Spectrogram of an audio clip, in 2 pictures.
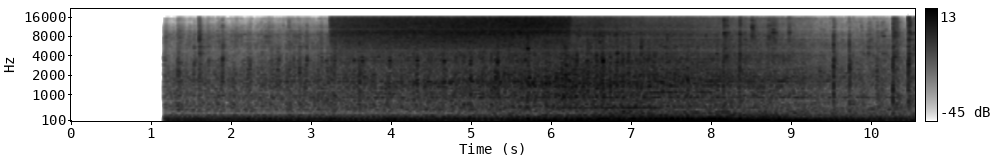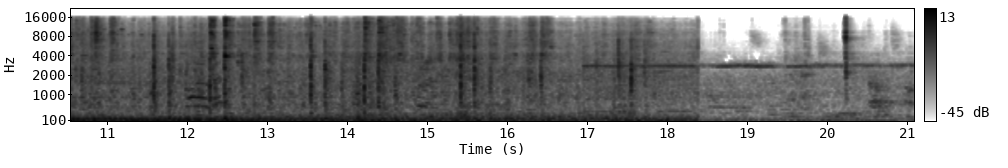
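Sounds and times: miniature train engine humming: 0:01.2 - 0:18.4
hiss: 0:03.2 - 0:07.3.

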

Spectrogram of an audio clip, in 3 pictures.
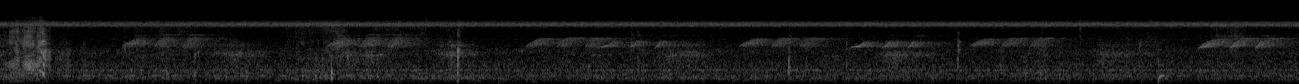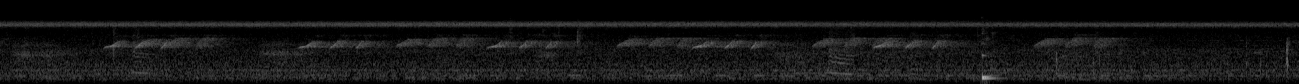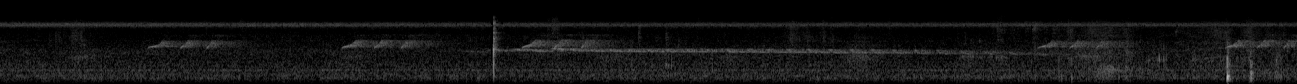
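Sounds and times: insects droning: 0:00.0 - 0:38.9
sharp snap: 0:30.9 - 0:31.1.

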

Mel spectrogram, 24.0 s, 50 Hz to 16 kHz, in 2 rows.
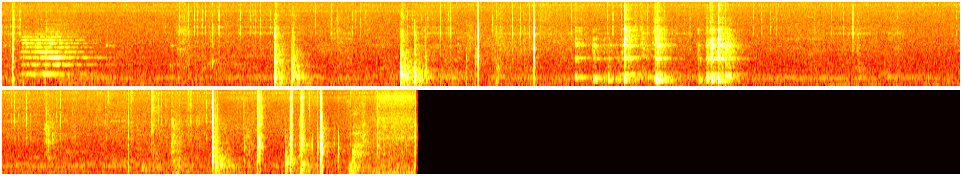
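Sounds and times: jar knocking on wooden table: 0:03.4 - 0:03.9
metal lid screwing onto glass jar: 0:07.2 - 0:09.3.

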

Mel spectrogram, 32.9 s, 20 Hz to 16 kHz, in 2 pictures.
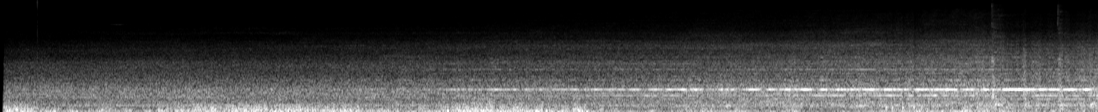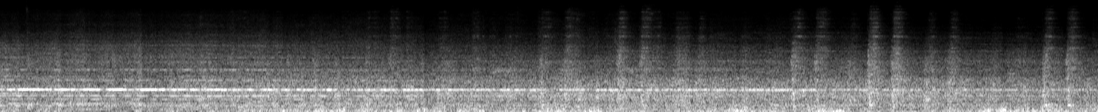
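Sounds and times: freight train rumble: 0:00.0 - 0:32.9
high whine: 0:00.1 - 0:32.9.

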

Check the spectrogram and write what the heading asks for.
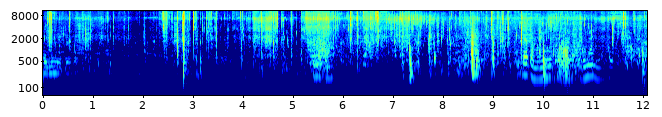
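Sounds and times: water splashing around boat: 0:00.0 - 0:12.0
pole splashing through water: 0:02.4 - 0:12.0
sharp knocks on wooden boat: 0:08.4 - 0:09.1.

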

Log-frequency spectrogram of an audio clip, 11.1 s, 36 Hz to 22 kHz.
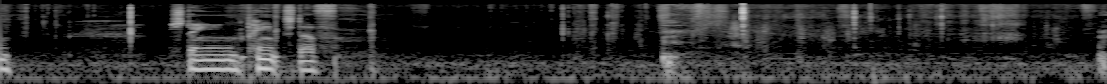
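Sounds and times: rifle rustling while handled: 0:05.4 - 0:10.8.

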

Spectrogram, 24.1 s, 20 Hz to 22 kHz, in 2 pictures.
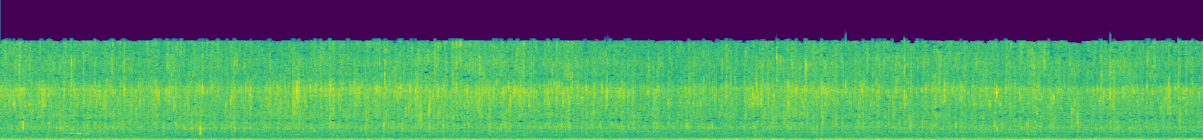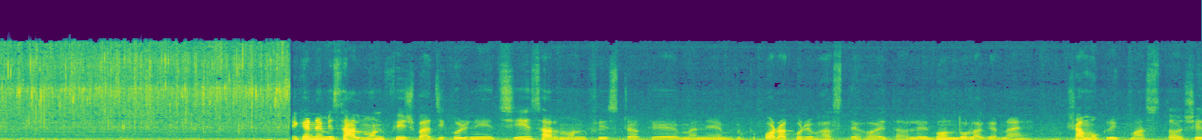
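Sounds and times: fish frying in oil: 0:00.0 - 0:15.0.

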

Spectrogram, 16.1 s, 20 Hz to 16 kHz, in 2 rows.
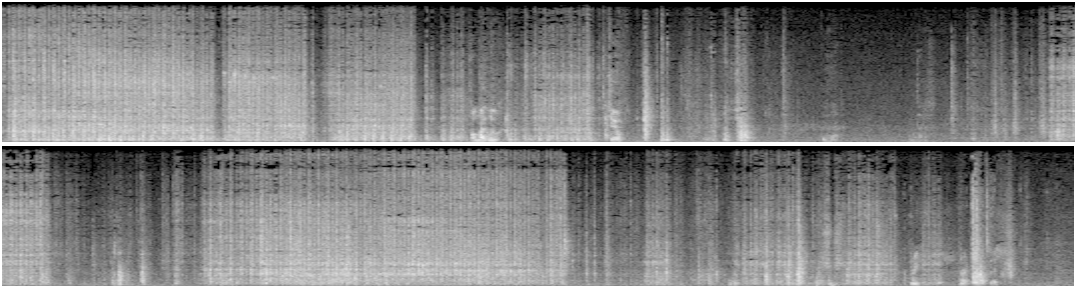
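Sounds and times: hand saw cutting wood: 0:00.0 - 0:04.7, 0:07.8 - 0:08.6, 0:09.4 - 0:15.5.

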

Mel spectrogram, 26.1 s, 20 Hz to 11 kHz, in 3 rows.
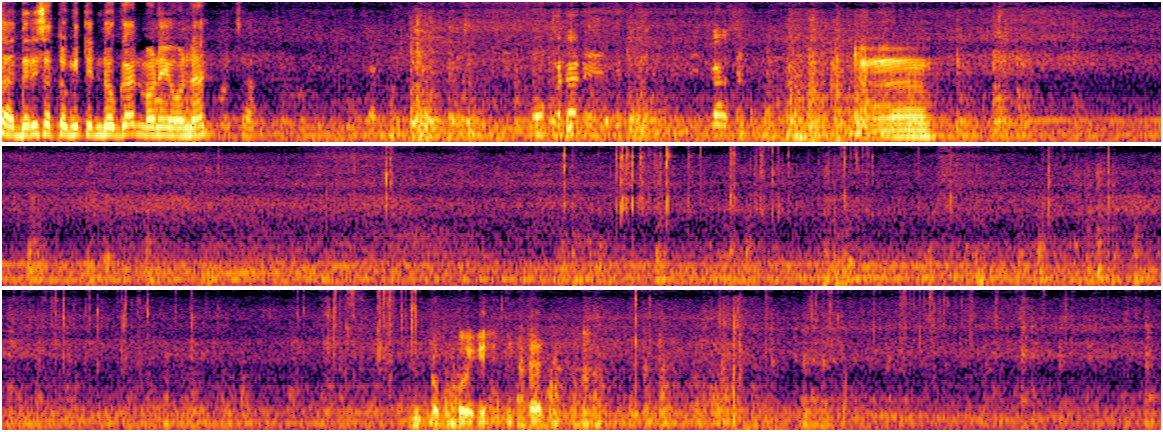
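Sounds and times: diesel engine running: 0:00.0 - 0:26.0
clicks and crackles: 0:11.1 - 0:11.8, 0:12.7 - 0:26.0.

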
